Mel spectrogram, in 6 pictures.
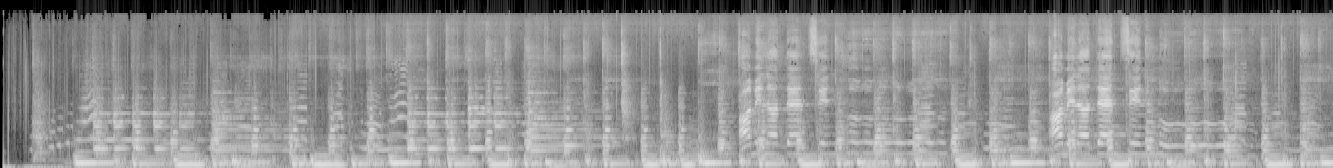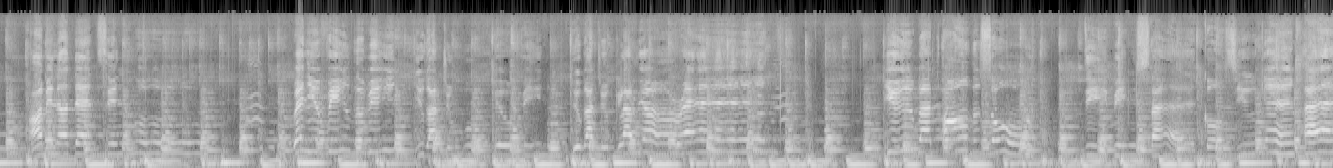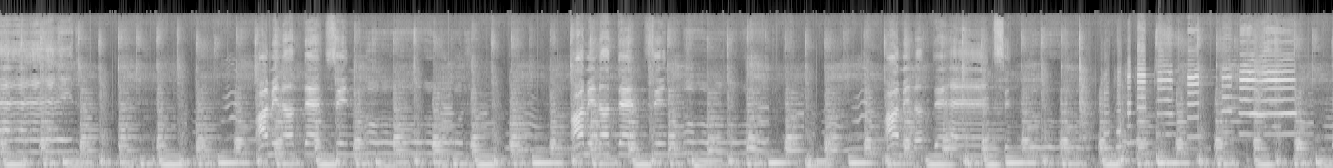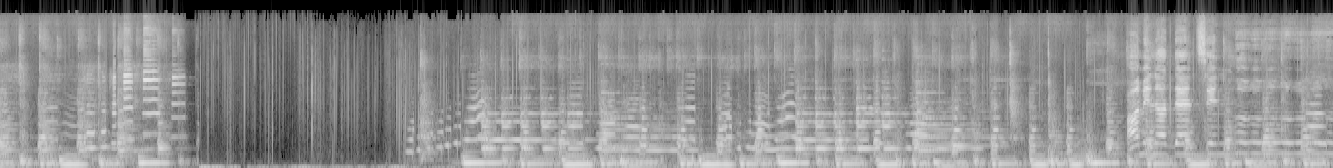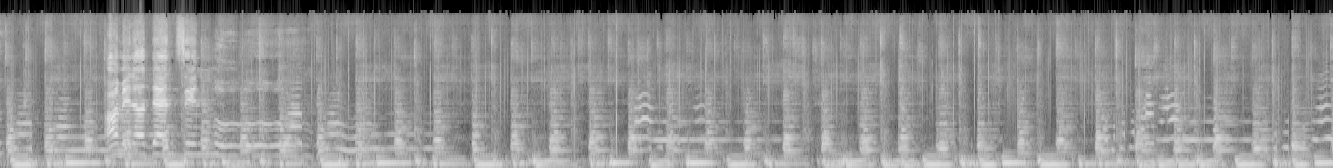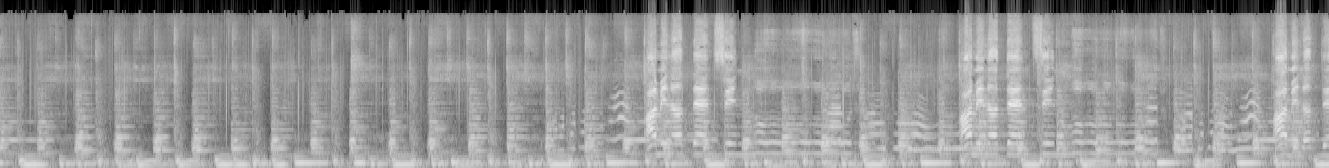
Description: Aシンセのオーバーダブ、少しオリジナルと歌詞違います。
